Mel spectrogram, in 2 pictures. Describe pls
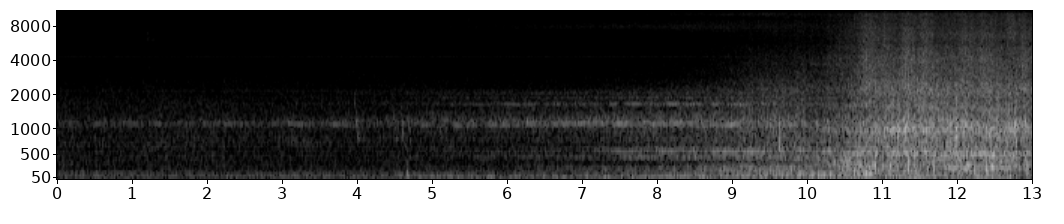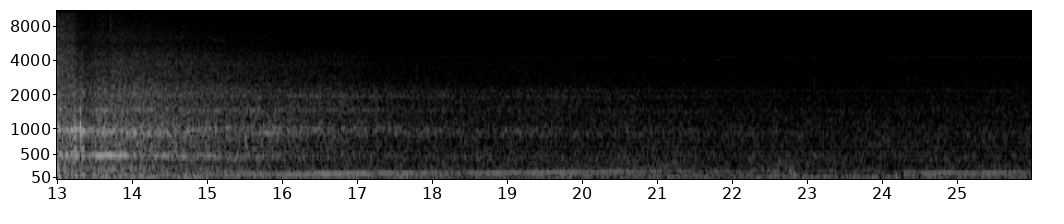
Content warning
The recording was made by the tracks not not at the train station. I recorded this on a trail near the Firth of Forth. Waiting for the train :) I think I can hear the sound of the tracks and the passing train with interest. Enjoy.
rail, rail-road, railroad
